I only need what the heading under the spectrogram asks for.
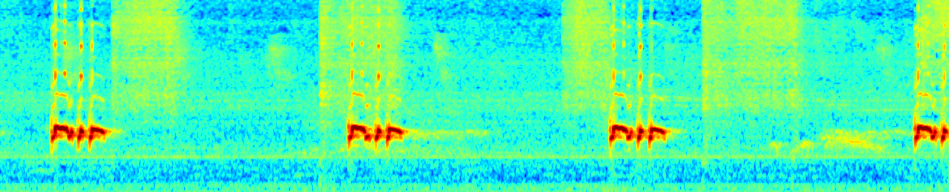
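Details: Cemani variety of zebra dove, a strong singer played to provoke rival zebra doves and raise their urge to sing; four short phrases of rapid bubbling coos, repeated roughly every three seconds, over a quiet background.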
